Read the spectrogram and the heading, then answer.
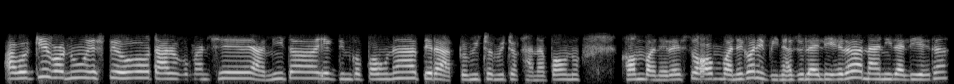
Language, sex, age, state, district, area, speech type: Nepali, female, 18-30, West Bengal, Kalimpong, rural, conversation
